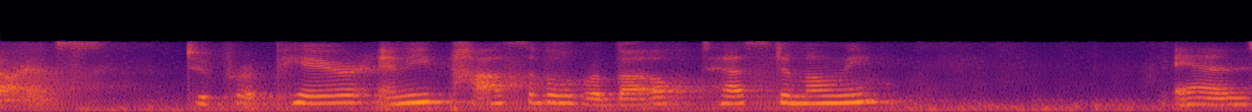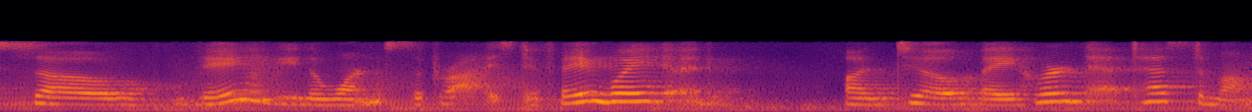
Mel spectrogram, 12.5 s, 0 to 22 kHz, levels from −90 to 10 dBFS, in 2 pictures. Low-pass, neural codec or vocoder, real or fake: 5.4 kHz; codec, 24 kHz, 0.9 kbps, WavTokenizer, large speech release; fake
